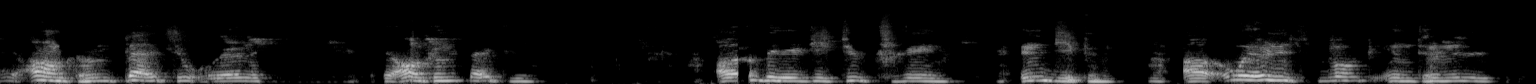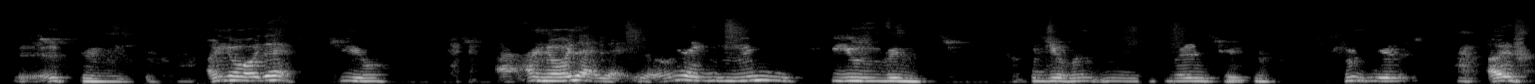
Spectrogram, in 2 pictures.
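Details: Man with cerebral palsy who has used a wheelchair most of his life; dysarthric speech in cerebral palsy.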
